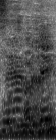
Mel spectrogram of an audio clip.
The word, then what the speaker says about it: salmon: I was 60 years when I found out that the L in salmon is silent.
